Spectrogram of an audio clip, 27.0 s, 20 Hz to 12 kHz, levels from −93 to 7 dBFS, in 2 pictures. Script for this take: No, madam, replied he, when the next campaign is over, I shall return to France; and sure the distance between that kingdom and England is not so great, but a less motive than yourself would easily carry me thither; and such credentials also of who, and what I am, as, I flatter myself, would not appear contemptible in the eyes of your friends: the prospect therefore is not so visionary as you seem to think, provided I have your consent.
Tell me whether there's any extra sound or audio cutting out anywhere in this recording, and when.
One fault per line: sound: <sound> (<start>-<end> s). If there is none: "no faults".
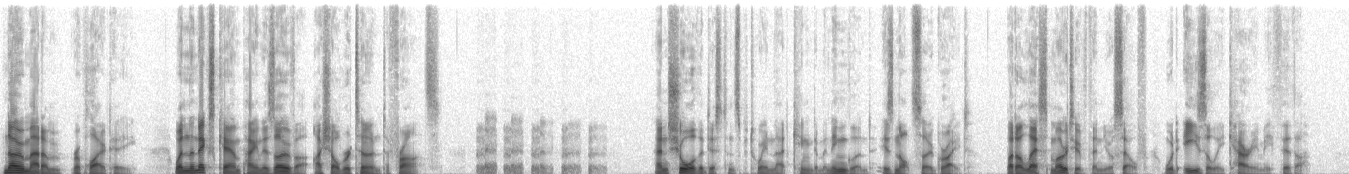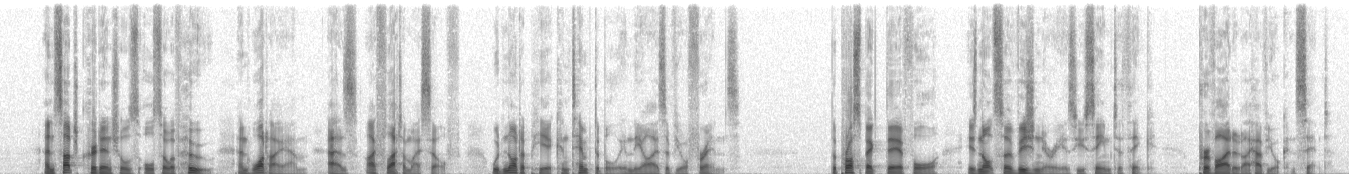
sound: laugh (4.8-6.1 s)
